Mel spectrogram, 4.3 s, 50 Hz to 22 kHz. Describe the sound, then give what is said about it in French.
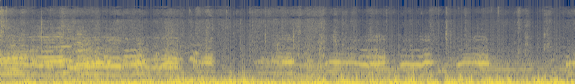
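A flock of laying hens at the Piamo farm in Genêt, which keeps 220 laying hens, clucks and calls continuously and fairly loudly, with overlapping short cries over a steady low farmyard rumble. “Allons voir les poules.”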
